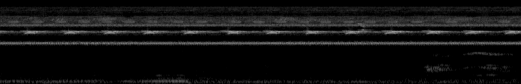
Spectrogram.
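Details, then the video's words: Nocturnal insect chorus: regular high, shrill beats about every 0.4 seconds ride on a continuous high tone. A soft low hum runs beneath, and a faint brief murmur appears near the end. "Strange Noises of Night Insects"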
